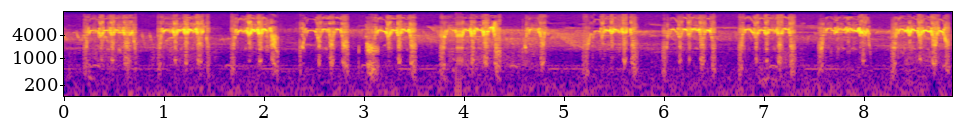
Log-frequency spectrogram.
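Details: At a nest in Estonia's Karula National Park, early morning of 23 May 2017, black stork chicks, one just hatched as the fourth, beg during feeding by an adult: about thirteen rapid, hissy, high-pitched buzzing bursts, closely spaced and uneven.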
